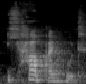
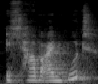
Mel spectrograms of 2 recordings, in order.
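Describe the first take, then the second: First: "Ich hab einen Hut" with the E clipped off "habe"; dropped final E. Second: Said in the usual way. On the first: Shown as a demonstration. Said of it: "you would say". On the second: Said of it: "Instead of".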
